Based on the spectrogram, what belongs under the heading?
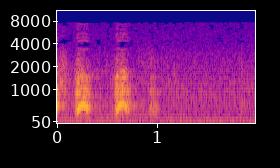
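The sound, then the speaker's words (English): A dog barks two sharp, loud times in quick succession, then gives a softer third bark before falling quiet; no one speaks. “Monica, the dog's telling us something.”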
